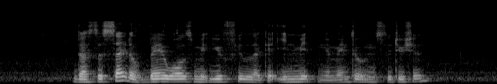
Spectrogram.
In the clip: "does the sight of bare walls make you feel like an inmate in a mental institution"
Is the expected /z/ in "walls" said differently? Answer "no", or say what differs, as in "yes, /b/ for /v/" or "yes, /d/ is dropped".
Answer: yes, /s/ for /z/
